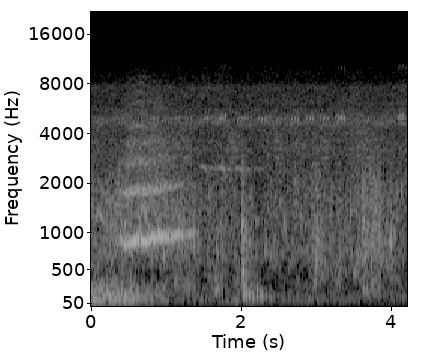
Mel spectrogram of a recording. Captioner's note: crickets chirping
